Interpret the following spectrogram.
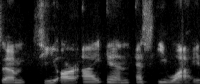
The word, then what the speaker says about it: Trinsey: And that's Trinsey. That's easy. Trinzi v. Pagliaro. I believe that's how you'd pronounce it, right?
